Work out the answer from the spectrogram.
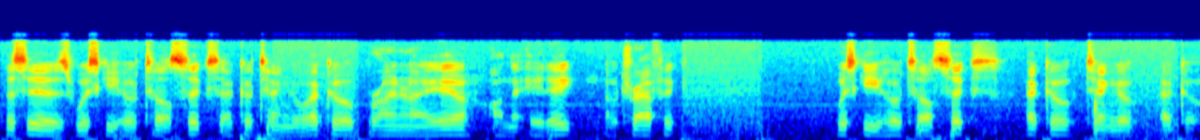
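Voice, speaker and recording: A man's voice: on the low side, steady tone, normal speed, sharp tone. A man checking in on a ham radio net, reciting his call sign in the phonetic alphabet over the air. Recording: muffled radio transmission with faint hiss.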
